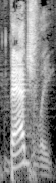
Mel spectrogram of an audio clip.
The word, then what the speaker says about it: Badgley: Badgley. That's how you pronounce it.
